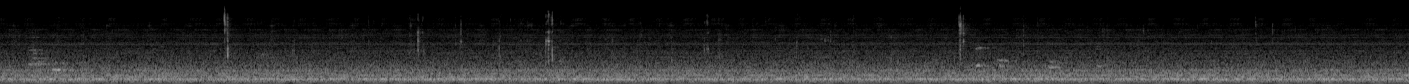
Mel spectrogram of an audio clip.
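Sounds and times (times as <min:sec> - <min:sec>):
steady background hum: 0:00.0 - 0:14.0
person chewing: 0:02.2 - 0:09.8.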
